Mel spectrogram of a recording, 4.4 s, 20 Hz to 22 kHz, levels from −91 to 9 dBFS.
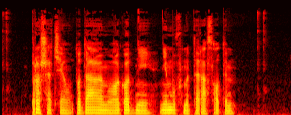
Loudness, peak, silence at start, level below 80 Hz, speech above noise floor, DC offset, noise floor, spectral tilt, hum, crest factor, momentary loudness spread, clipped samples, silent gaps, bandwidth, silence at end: -20 LUFS; -2 dBFS; 0.5 s; -44 dBFS; 31 dB; under 0.1%; -51 dBFS; -5.5 dB/octave; none; 20 dB; 6 LU; under 0.1%; none; 16 kHz; 0.85 s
